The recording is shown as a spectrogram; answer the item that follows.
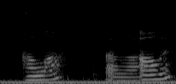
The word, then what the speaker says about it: Aleph: So how do you say the first letter? Like, what is it? It's Aleph.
